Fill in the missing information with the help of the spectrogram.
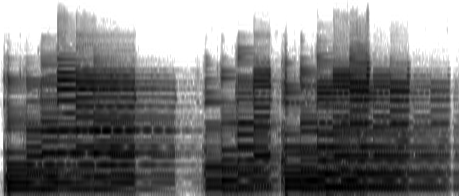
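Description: Ambient guitar-like tones through a bucket-brigade delay, an analog-style delay, with reverb on, drenched in warm echo, notes smearing into long echoing trails. Two loud, sustained swells are separated by a brief dip, with no voices.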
